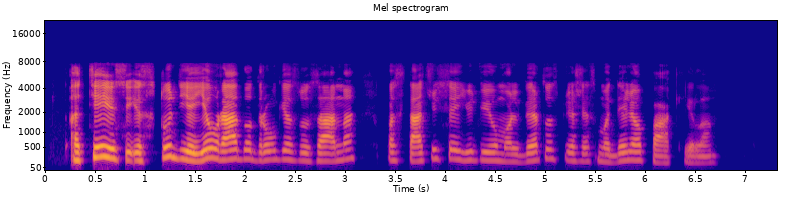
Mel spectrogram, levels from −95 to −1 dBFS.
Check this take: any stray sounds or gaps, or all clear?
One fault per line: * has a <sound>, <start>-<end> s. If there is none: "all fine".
all fine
